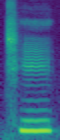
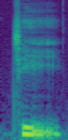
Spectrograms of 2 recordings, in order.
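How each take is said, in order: First: Chị held higher, no sharp drop; chị without the drop. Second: Chị said low with a sharp drop at the end. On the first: Teacher giving learners a likeness to compare, chị high without the drop. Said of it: "It's like chị, but". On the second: Teacher showing learners the word for older female, chị with sharp falling tone. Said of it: "a very sharp drop at the end". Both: Shown as a demonstration.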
